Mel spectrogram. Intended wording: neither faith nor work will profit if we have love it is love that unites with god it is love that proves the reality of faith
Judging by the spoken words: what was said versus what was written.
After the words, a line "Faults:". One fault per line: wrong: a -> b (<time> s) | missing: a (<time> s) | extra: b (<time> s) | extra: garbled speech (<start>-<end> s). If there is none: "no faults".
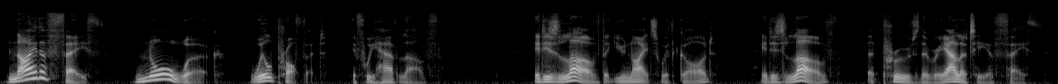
neither faith nor work will profit if we have love it is love that unites with god it is love that proves the reality of faith
Faults:
no faults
